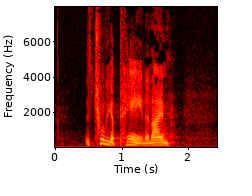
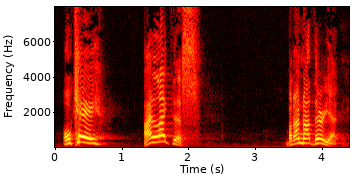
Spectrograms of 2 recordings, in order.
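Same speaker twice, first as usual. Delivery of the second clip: loud, higher declaration of faith; bold declaration; 6 semitones higher, 7 dB louder, slower than usual. Retold or imitated. Man declaring faith over his pain, loud and bold. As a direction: tell the pain he's not there yet.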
